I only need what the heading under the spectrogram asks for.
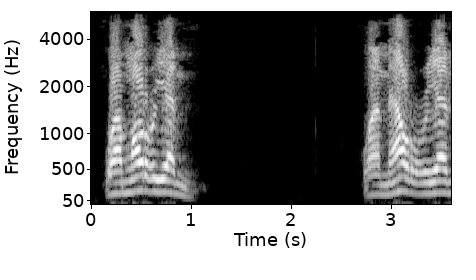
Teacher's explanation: ومريم التفخيم للراء وليس للميم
